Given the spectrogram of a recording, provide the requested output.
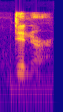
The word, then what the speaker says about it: dinner: this this word here when you have two NS okay that is dinner okay with one n that is Diner okay so this word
